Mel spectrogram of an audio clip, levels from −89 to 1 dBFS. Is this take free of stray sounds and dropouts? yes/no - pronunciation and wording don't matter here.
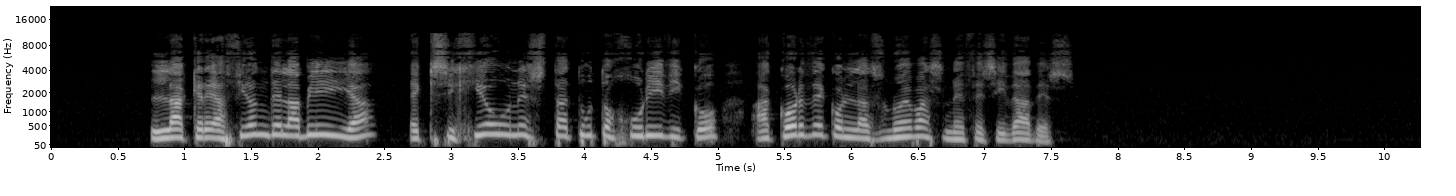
yes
